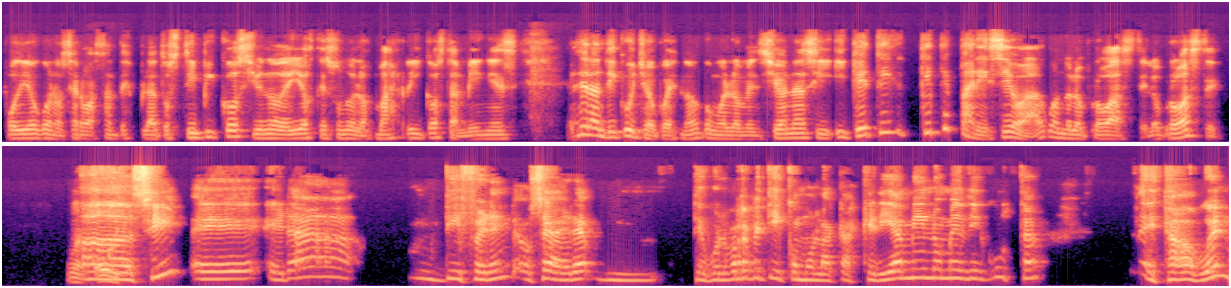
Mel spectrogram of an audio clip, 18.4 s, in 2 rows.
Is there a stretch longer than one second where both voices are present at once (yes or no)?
no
